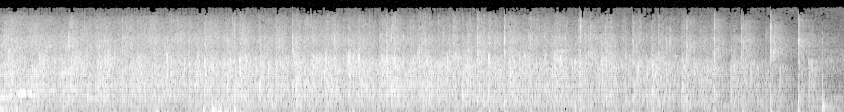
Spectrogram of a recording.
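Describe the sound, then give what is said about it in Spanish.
An audience loudly applauds the Lord, a dense, sustained wash of many hands clapping that holds steady for several seconds before thinning out at the end. “si usted lo desea y lo cree, denle un aplauso fuerte ahora al Señor.”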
